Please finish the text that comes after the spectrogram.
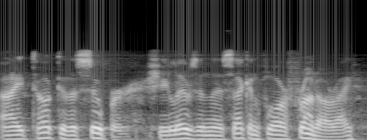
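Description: Actor doing a regular cop detective, polite and plain, muffled old radio. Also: male voice, medium pitch, moderate pace, natural voice. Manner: plain, deferential reporting. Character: dutiful police detective on stakeout. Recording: muffled 1950s radio broadcast.

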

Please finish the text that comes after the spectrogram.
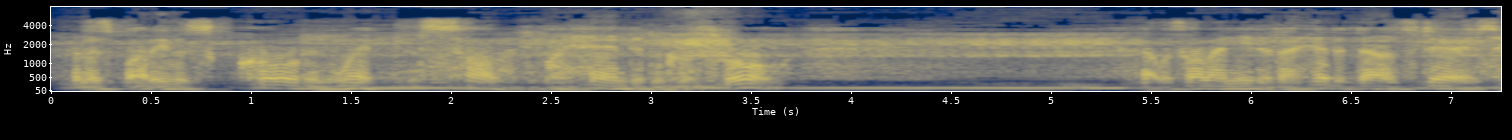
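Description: Actor as deep-voiced, haunted, guilty killer. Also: male voice, natural voice. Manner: hesitant, haunted, clipped phrases. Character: desperate, scheming man, a guilty killer confessing his crime. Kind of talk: 1940s radio mystery acting, first-person narration. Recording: dull vintage radio recording, loud music.

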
